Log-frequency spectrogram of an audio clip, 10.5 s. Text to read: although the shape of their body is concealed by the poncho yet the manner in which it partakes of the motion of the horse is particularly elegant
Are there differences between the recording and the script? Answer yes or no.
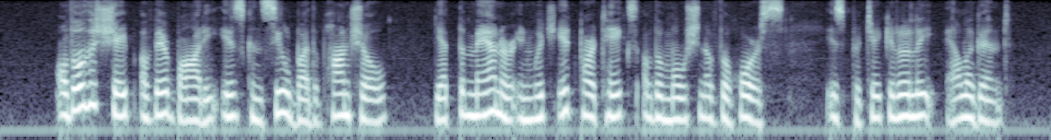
no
